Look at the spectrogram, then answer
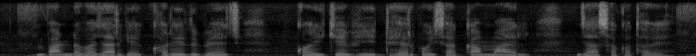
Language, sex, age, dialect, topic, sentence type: Bhojpuri, male, 18-24, Northern, banking, statement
